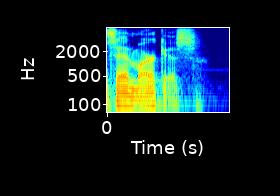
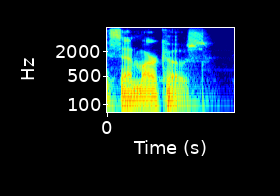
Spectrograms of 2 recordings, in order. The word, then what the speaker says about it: San Marcos: Texas State is in San Marcos, which if you asked me to read it, I would say San Marcos. But in Texas, trust me, they pronounce it like Marcus Allen, San Marcos.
